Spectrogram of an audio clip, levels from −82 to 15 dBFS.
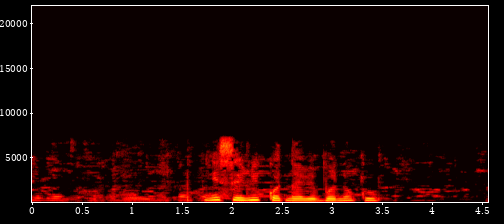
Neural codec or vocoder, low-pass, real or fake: none; 7.2 kHz; real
